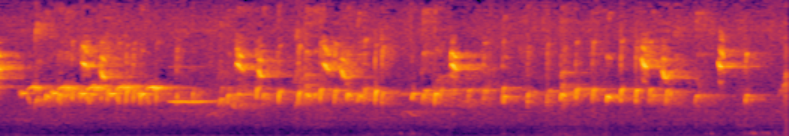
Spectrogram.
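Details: Steady European goldfinch song of fast, silvery chirps and twittering runs, nearly unbroken, with a faint low hum in the background.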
